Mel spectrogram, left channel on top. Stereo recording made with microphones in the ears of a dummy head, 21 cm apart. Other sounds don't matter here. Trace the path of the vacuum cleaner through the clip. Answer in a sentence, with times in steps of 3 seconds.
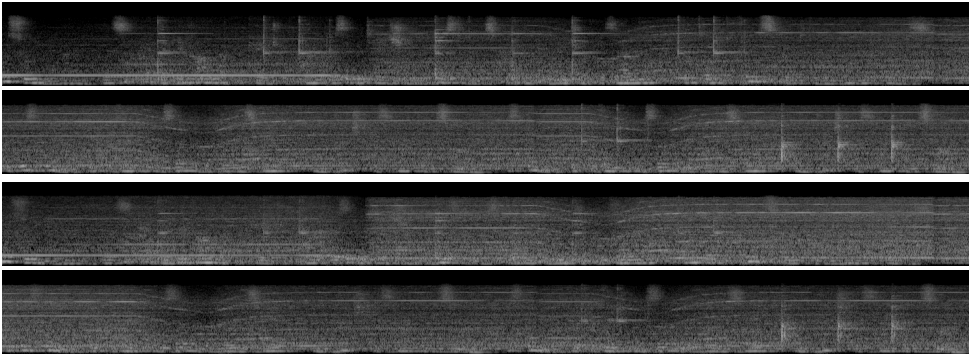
In this clip you hear the vacuum cleaner on the right from 0 s, in the centre from 9 s and on the left from 12 s.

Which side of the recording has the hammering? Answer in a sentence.
You can hear the hammering on the left.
